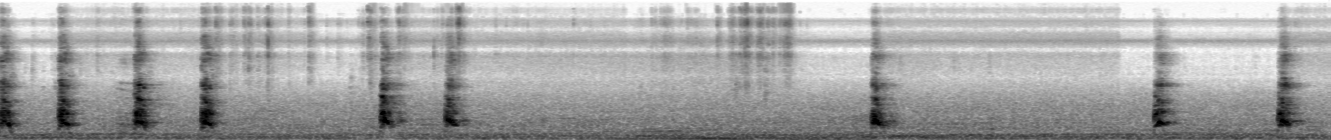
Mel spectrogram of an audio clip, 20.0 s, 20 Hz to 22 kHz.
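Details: Dog barking, recorded 21 November 2023 at 7:06 pm: a quick run of four barks, two more, then a long quiet gap before three isolated barks, low background hum throughout.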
